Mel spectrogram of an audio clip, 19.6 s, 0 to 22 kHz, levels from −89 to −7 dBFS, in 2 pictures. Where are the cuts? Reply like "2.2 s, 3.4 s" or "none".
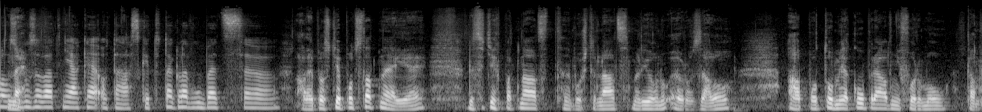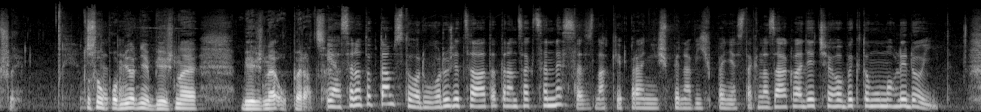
3.0 s, 10.6 s, 14.3 s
